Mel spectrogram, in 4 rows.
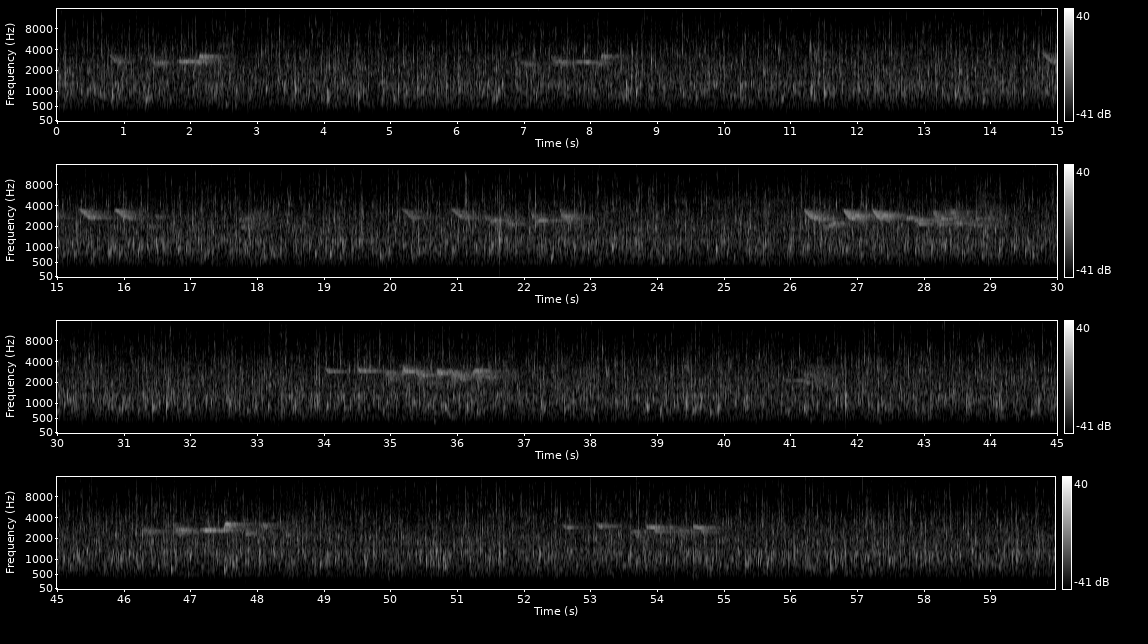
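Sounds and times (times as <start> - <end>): stream trickling and babbling: 0.0 - 59.9
songbird singing: 26.2 - 29.0, 34.1 - 36.7, 46.4 - 48.3, 52.6 - 55.0.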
